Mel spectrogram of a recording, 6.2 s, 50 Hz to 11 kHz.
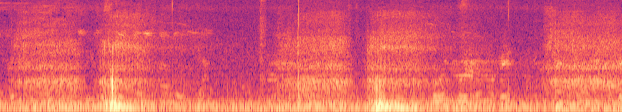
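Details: Baby girl asleep after tiring trick-or-treating, snoring loudly: two loud snorting snores about 2.6 seconds apart over steady noisy breathing, with a softer third at the end.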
